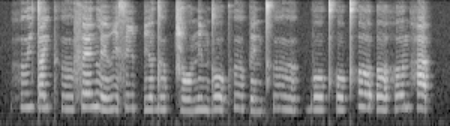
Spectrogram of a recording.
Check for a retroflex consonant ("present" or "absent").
absent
